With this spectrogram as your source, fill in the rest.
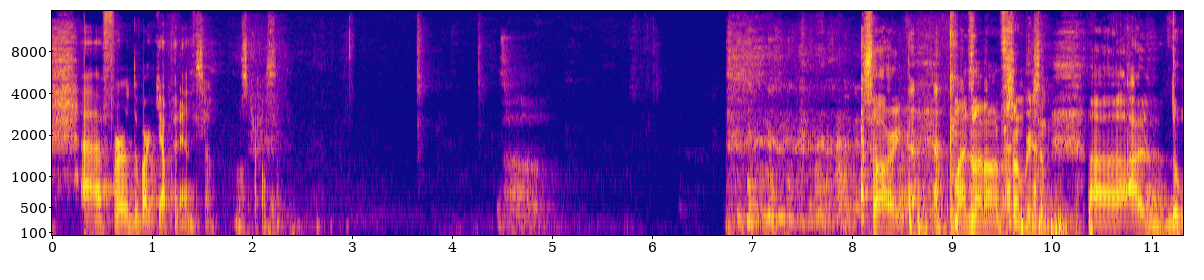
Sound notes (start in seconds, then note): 6.8 audience laughter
